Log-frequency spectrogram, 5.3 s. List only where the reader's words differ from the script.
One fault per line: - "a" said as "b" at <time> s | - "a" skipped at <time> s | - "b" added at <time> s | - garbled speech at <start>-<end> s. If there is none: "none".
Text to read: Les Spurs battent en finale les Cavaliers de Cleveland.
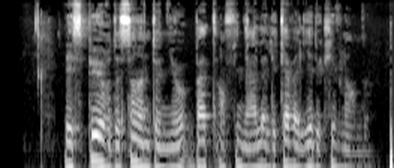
- "de San Antonio" added at 1.5 s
